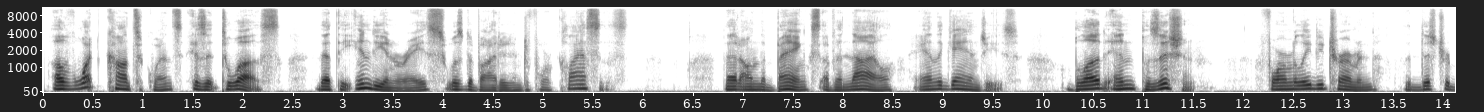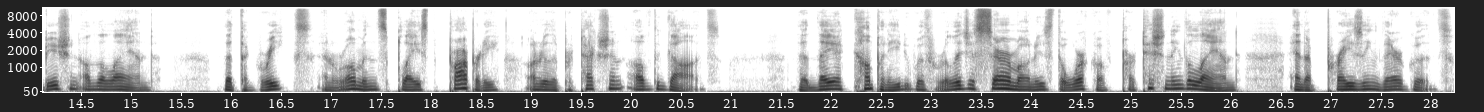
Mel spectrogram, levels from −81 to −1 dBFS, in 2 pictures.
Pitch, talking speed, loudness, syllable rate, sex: 120 Hz, 140 wpm, -20 LUFS, 4.6 syllables/s, male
